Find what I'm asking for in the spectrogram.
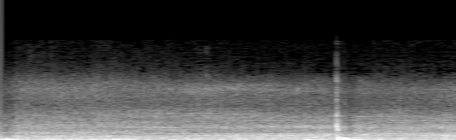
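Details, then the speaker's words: Chinese diesel heater running on Jack Daniels whiskey as fuel: after firing, a steady, even low combustion roar with no stutter or popping, apart from one brief knock; it is burning cleanly. "I can hear it it's burning nicely there we go we're away"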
